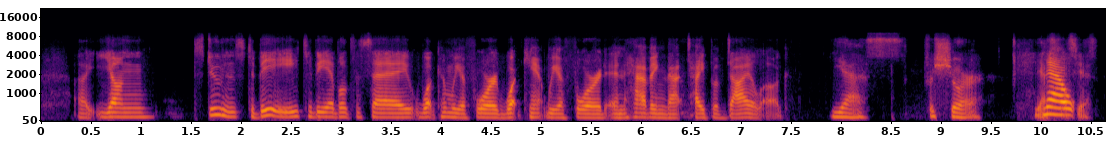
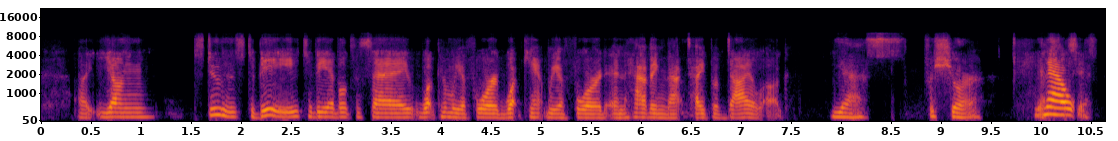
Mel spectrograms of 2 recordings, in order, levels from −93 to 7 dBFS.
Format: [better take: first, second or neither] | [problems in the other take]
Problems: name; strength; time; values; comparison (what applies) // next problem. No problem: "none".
first | garbled, watery; badly; nothing above 7.5 kHz; slightly in the first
